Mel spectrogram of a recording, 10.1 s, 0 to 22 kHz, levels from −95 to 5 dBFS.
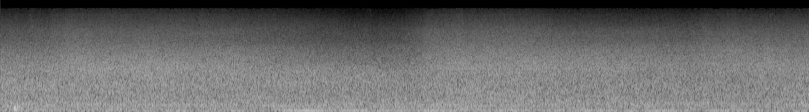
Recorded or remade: remade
